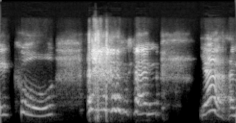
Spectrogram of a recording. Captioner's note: chuckles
